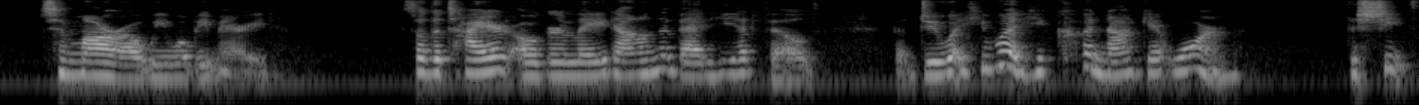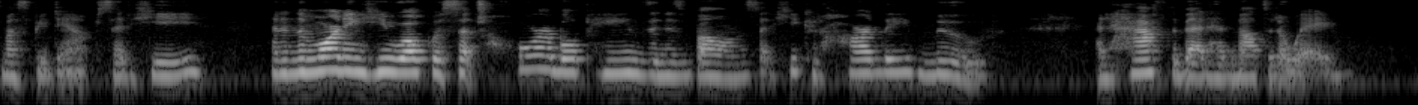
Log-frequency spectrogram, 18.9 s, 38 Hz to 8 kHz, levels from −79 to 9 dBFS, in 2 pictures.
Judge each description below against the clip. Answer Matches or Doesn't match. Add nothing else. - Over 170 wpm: Matches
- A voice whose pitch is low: Doesn't match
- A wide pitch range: Doesn't match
